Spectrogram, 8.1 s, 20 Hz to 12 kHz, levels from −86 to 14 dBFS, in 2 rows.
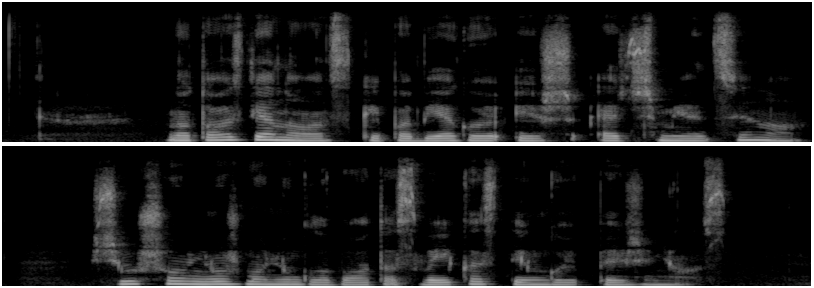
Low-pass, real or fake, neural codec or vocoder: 10.8 kHz; real; none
